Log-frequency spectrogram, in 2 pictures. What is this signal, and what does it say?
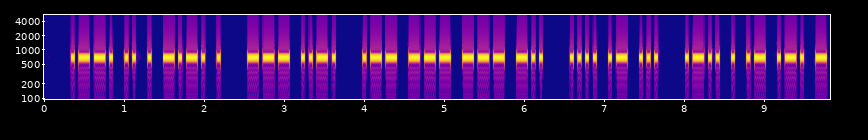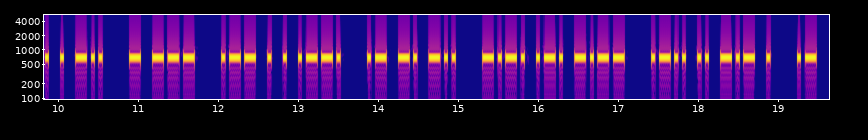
Morse code, heard as a keyed tone, about 25 wpm, 700 Hz. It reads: PIECE OF WOOD HAS LEARNED TO WEEP AND CRY LIKE A
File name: Pinocchio / Pinocchio ch1 25 25 ik1hge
